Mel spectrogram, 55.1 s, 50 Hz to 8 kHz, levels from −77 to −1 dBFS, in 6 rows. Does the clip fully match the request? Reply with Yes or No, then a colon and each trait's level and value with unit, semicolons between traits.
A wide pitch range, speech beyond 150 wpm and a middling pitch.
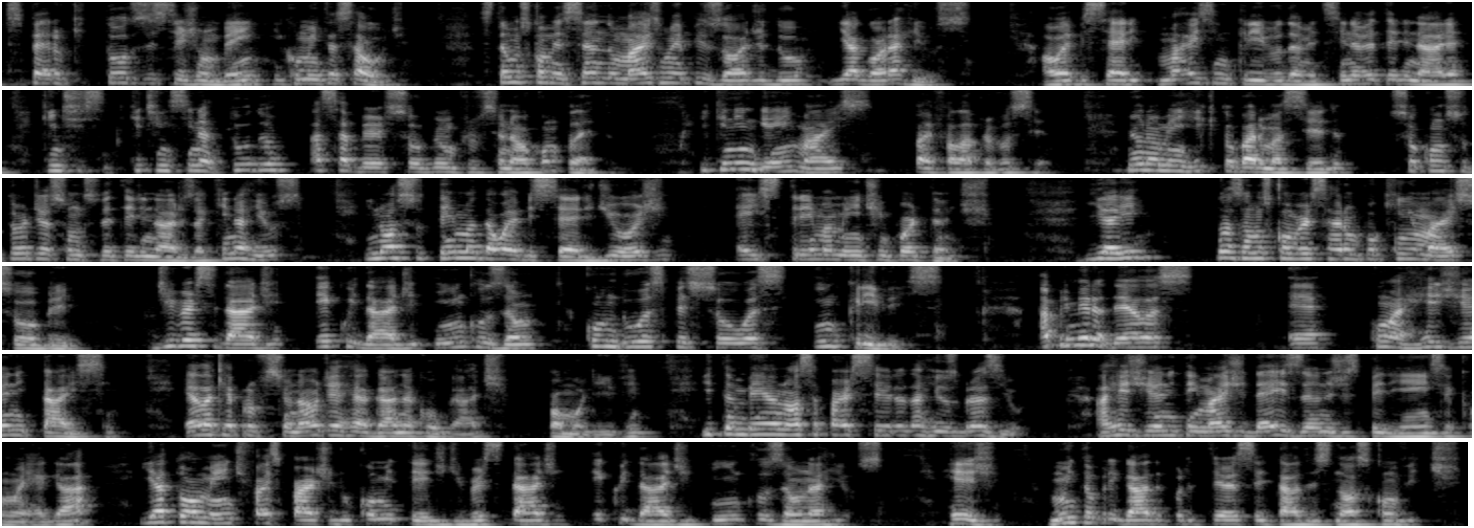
Yes: wide, 6.0 semitones; average, 160 wpm; medium, 145 Hz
